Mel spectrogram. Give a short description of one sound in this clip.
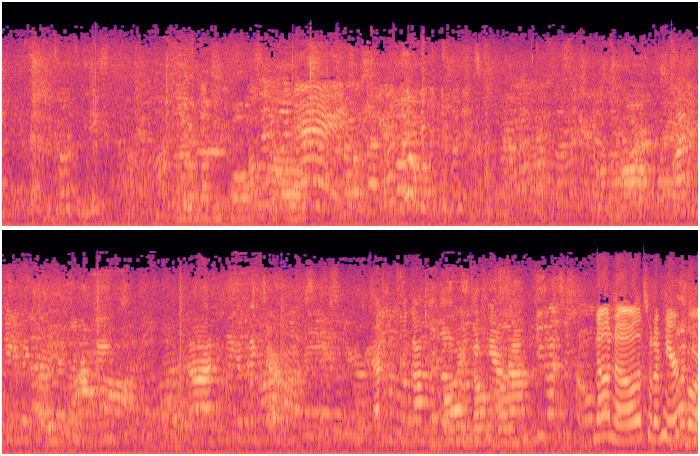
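Young men and women chat and laugh close by.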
